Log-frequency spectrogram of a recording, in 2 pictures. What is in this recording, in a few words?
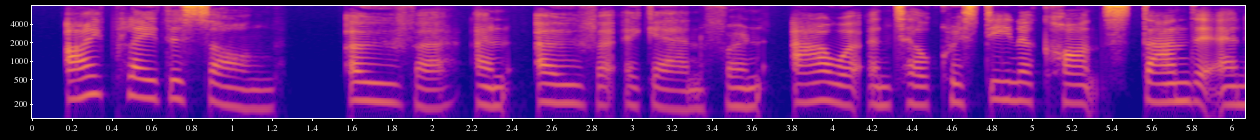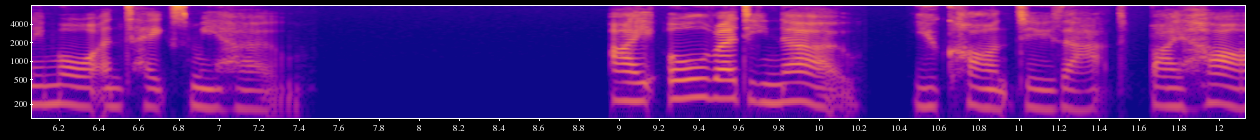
Young Adult 1st person Narrative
